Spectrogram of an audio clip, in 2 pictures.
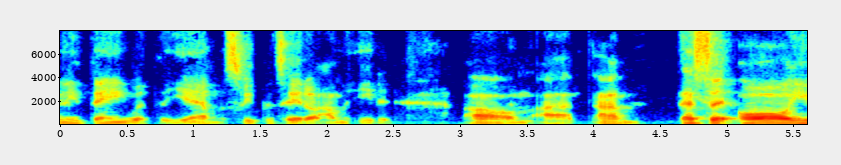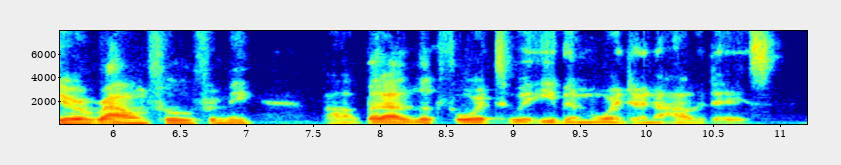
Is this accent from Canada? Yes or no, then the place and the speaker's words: no; Miami, Florida, United States; now in New York, United States; I'm originally from Miami, Florida. Shout out to 305. I moved to the New York City area. It's been about 18 months now.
